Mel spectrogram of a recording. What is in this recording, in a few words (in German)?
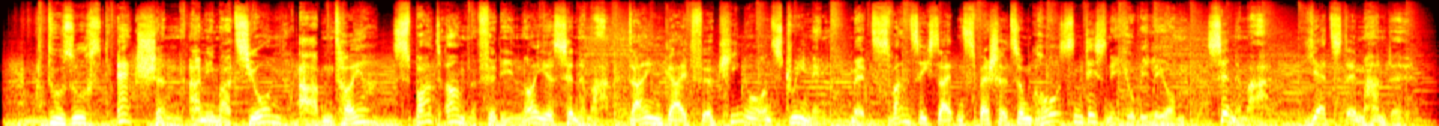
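Cinema, Spots, Männer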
